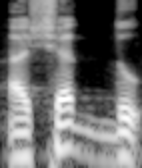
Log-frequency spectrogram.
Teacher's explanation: حمزہ کو تحقیق سے پڑھنا ہے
